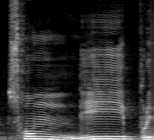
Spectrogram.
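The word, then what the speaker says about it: 솜이불: 그런데 솜, 이불 합성어나 파생어에서 앞에 말이 받침이 있고 뒤에 오는 말이 이야, 여요, 유로 시작하면 니은을 집어넣어서 최종적인 발음은 솜니 불이 되는 거죠.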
